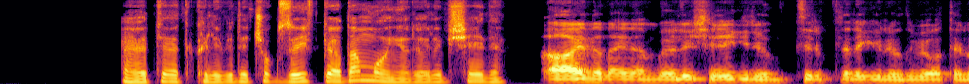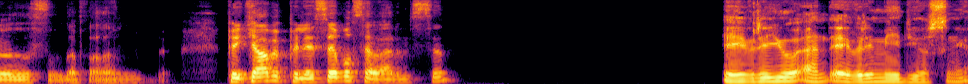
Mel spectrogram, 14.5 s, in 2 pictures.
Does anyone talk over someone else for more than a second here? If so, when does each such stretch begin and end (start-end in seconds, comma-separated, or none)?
none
